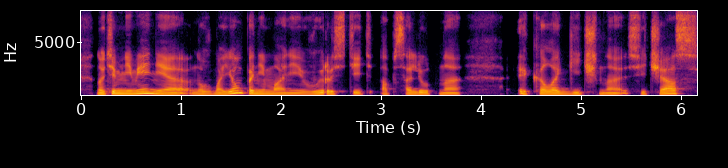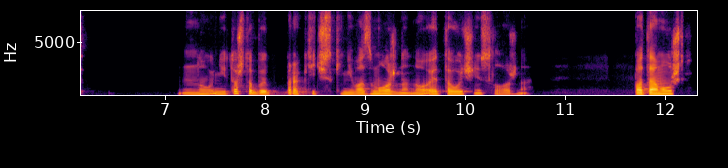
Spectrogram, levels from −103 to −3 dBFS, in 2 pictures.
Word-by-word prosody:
Но 120 - +3
тем 150 +1 +3
не 145 - +2
менее, 150 -9 +3
ну, 125 -1 -3
в 120 - -8
моем 185 - +3
понимании, 130 - 0
вырастить 125 -2 -2
абсолютно 125 -2 -3 0.6
экологично 120 - -1
сейчас, 160 -4 0 1.0
ну, 130 +2 -6
не 120 - -3
то 180 - 0
чтобы 145 -7 +1
практически 130 0 -4
невозможно, 120 -1 0
но 135 +4 -1
это 130 +1 0
очень 120 -2 -1
сложно. - - -9 1.1
Потому 130 +3 +8
чт... - - -1
130 Hz, 115 wpm, -24 LUFS, 120-140 Hz, 1.1 s, Потому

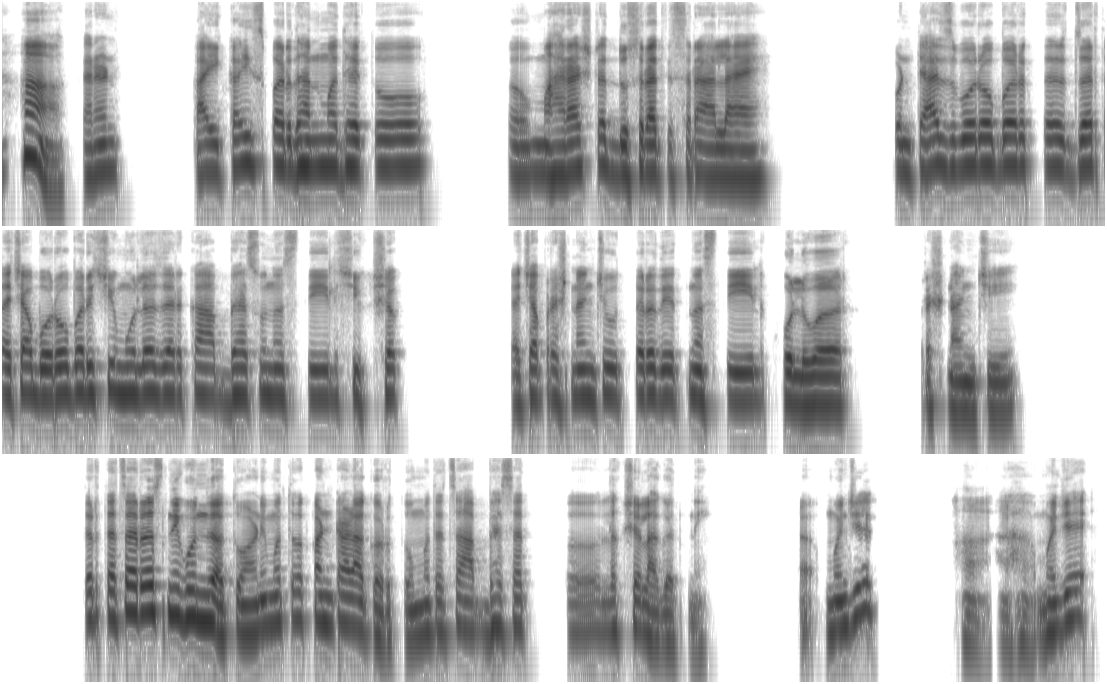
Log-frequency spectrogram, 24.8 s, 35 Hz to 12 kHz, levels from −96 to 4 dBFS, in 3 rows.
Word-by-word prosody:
हां. 200 - +6 0.2
कारण 145 +3 0 0.6
काही-काही 150 +5 0
स्पर्धांमध्ये 165 -1 +2
तो 165 0 -1 0.9
अ, - - -6
महाराष्ट्रात 150 +4 +1
2रा-3रा 140 -1 +1
आलाय. 130 -1 +3 1.0
पण 150 -2 -2
त्याचबरोबर 170 +2 +2
तर 165 0 +1
जर 165 0 +3
त्याच्या 170 +1 +1
बरोबरची 170 +2 +1
मुलं 170 0 +2
जर 165 0 0
का 165 -2 0
अभ्यासू 160 +2 -2
नसतील 155 -1 -2
शिक्षक, 155 +2 -4 0.8
त्याच्या 135 +4 0
प्रश्नांची 155 +1 -2
उत्तरं 165 +1 0
देत 155 -1 0
नसतील 145 -1 +1 0.2
खोलवर 130 -2 +3 0.6
प्रश्नांची, 115 +1 -3 1.3
तर 180 - 0
त्याचा 190 +3 +5
रस 215 +1 +6
निघून 190 -3 +5
जातो 130 -5 +4
आणि 130 +3 +2
मग 165 +2 -1
तो 180 - -2
कंटाळा 165 -3 +3
करतो. 115 -3 -5
मग 125 +3 -1
त्याचा 140 +2 -3
अभ्यासात 145 +2 -3 0.3
अ, - - -12 0.2
लक्ष 140 +1 -5
लागत 105 -8 0
नाही. 85 +2 -13 0.7
अ, - - -8 0.2
म्हणजे 150 +10 +1 0.7
हां, - - -9 0.2
हां 100 -3 -10
म्हणजे 160 +9 0
155 Hz, 120 wpm, -26 LUFS, 135-170 Hz, 1.3 s, हां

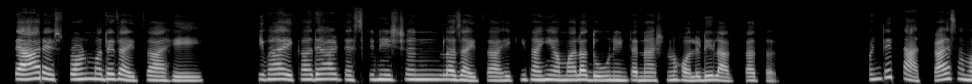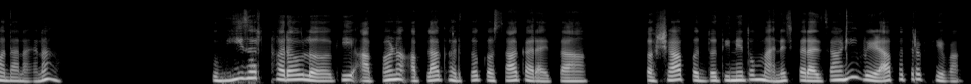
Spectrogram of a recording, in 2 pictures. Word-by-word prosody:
त्या 240 +2 +6
रेस्टॉरंटमध्ये 245 0 +2
जायचं 200 -4 0
आहे 180 -2 +1 0.6
किंवा 235 +2 +1
एखाद्या 230 +2 +1
डेस्टिनेशनला 225 +1 +1
जायचं 190 -3 0
आहे, 185 +1 0
की 220 - -6
नाही, 215 0 +3
आम्हाला 205 +1 +3
2 195 0 +2
इंटरनॅशनल 190 0 0
हॉलिडे 185 +2 +1
लागतातच. 180 -1 -3 0.9
पण 240 +2 -2
ते 335 - 0
तात्काळ 195 +8 0
समाधान 180 -9 -1
आहे 145 +1 -9
ना. 210 +7 +1 1.6
तुम्ही 185 +9 +1
जर 295 +1 +2 0.2
ठरवलं, 215 -7 +2
की 210 0 -1 0.2
आपण 195 +9 +1
आपला 185 -1 -1
खर्च 190 +2 -3
कसा 180 +1 0
करायचा, 155 -2 -2 0.8
कशा 195 +5 +2
पद्धतीने 185 +2 +1
तो 220 - -2
मॅनेज 170 0 -1
करायचा 170 +2 +1
आणि 225 +10 +2
वेळापत्रक 205 +6 0
ठेवा. 150 -6 -5
195 Hz, 120 wpm, -21 LUFS, 180-225 Hz, 1.6 s, त्या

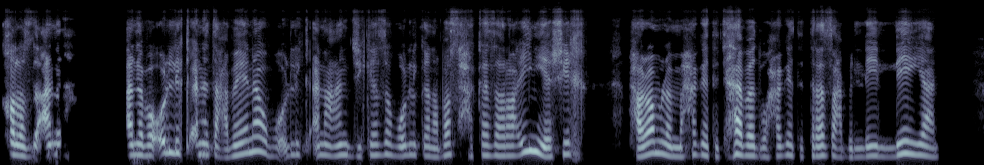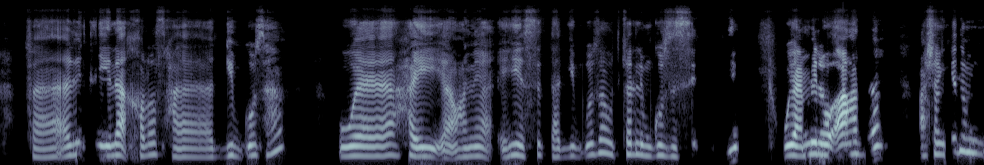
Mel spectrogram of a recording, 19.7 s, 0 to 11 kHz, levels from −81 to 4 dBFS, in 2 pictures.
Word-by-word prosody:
خلاص 200 -6 +3
ده - - -1
أنا 215 +1 -2 0.7
أنا 210 0 +2
باقول 245 +6 +1
لِك 250 - -3
أنا 220 0 0
تعبانة 225 - 0
وباقول 205 0 -9
لِك 220 - -10
أنا 205 0 -1
عندي 195 -2 -4
كذا، 210 +3 -6
وباقول 195 +1 -5
لِك 195 -2 -8
أنا 170 -2 -4
باصحى 210 +4 -3
كذا، 200 -2 -3
راعيني 230 +8 +1
يا 180 - +3
شيخة، 230 +5 -1 0.4
حرام 240 +1 +4
لمّا 180 -3 -2
حاجة 215 +1 -3
تتهبد 195 +1 +2
وحاجة 195 +3 -5
تترزع 190 0 -3
بالليل 170 +1 -6
ليه 230 0 +1
يعني!"، 185 -3 -2 0.7
فقالت 175 +6 -2 0.2
لي 390 - +3
لأ، - - +7
خلاص 210 +3 -5
هتجيب 170 +1 -5
جوزها، 240 - -3 0.5
و 185 +2 +2 0.5
هي 180 -3 +4
يعني 180 +2 -1
هي 200 +6 -1
السِّت 195 -1 -6
هتجيب 170 +2 -8
جوزها، 220 +5 -4
وتكلم 220 -3 -3
جوز 195 -1 -3
السِّت 400 - -2 0.3
دي، 345 +4 -3 0.4
ويعملوا 205 +2 +7 0.2
قعدة، 230 -1 +2 0.6
عشان 225 -2 +1
كده 280 +1 0
م - - +1
200 Hz, 160 wpm, -25 LUFS, 180-220 Hz, 0.7 s, لأ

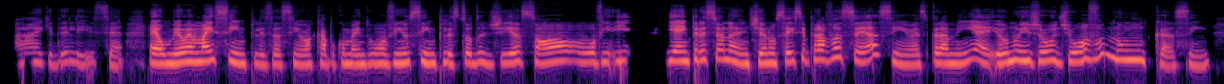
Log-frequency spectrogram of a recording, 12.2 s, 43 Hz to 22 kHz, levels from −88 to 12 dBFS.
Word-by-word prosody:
Ai, 220 +1 -8
que 210 - -12
delícia. 200 - -9 0.2
É, 205 -1 +7
o 200 - +3
meu 205 +2 +4
é 230 - +7
mais 235 +3 +5
simples, 205 -7 -3
assim, 190 +2 -5
eu 185 - -3
acabo 195 -1 -4
comendo 195 0 -3
um 205 - -1
ovinho 205 +1 0
simples 205 -3 -2
todo 215 +2 -2
dia 205 +3 -1
só 205 - -2 0.4
o 220 0 -1
ovinho 220 0 -3
e 240 +1 -3 0.4
e 245 - +4
é 240 - +7
impressionante. 245 -5 0
Eu - - +2
não 210 0 0
sei 225 +2 0
se 285 - -4
pra 265 +2 +3
você 290 -3 -1
é 225 - +2
assim, 225 - -5
mas 185 0 -5
pra 210 -2 +2
mim 200 +6 -2
é, 225 -7 +1
eu 200 +1 +2
não 250 +3 +3
enjoo 245 0 +2
de 225 -1 -4
ovo 270 - +1
nunca, 265 - 0
assim, 175 +1 -9
215 Hz, 215 wpm, -24 LUFS, 200-240 Hz, 0.4 s, É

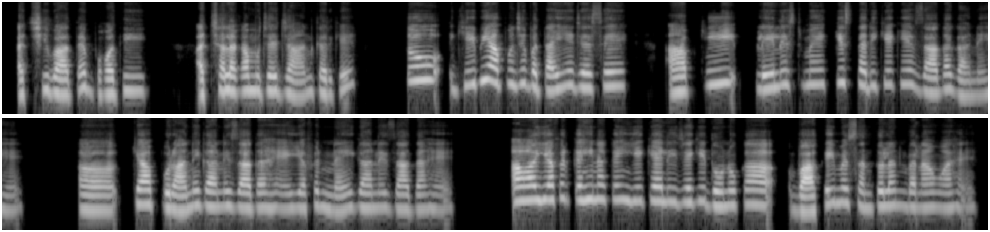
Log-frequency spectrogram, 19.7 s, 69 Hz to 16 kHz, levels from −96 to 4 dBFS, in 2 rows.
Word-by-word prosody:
अच्छी 185 +5 -3
बात 190 -1 +3
है 255 - +2
बहुत 190 0 0
ही 220 -1 -5 0.7
अच्छा 220 - -2
लगा 215 0 +5
मुझे 220 -1 0
जानकर 190 +1 -2
के। 225 +7 -6 0.6
तो 360 +2 +4 0.2
ये 290 +2 -1
भी 360 +4 +2
आप 315 - +9
मुझे 305 0 -4
बताइए 245 +3 +1
जैसे 255 +2 0 0.6
आपकी 285 - 0 0.2
प्लेलिस्ट 260 +5 -1
में 295 0 -5
किस 320 0 -4
तरीके 280 0 -3
के 295 +1 -8
ज़्यादा 220 0 0
गाने 175 0 -7
हैं? 185 0 -14 0.6
अ, 185 -1 0 0.2
क्या 245 -1 +7
पुराने 205 +1 +2
गाने 225 0 -1
ज़्यादा 210 -1 +2
हैं 200 -1 -6
या 210 0 -6
फिर 230 - -6
नए 195 0 -7
गाने 210 0 -5
ज़्यादा 195 -1 -3
हैं? 190 +2 -14 0.6
अ, 290 +2 +9
या 300 0 +4
फिर 330 +1 -6
कहीं 300 +1 +1
ना 310 0 -1
कहीं 305 -1 -6
ये 285 - -3
कह 285 - +3
लीजिए 270 -1 -4
कि 280 - -4
दोनों 230 +1 -2
का 245 -1 +4 0.4
वाक़ई 180 +9 +7
में - - -1
संतुलन 230 0 -4
बना 215 -1 -3
हुआ 215 -1 -5
है? 215 +1 -14
230 Hz, 170 wpm, -24 LUFS, 205-280 Hz, 0.7 s, आप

